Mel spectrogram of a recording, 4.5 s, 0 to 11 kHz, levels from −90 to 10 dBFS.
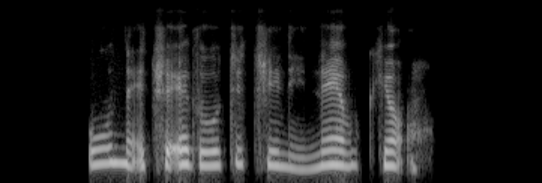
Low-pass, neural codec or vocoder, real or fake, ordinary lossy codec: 7.2 kHz; none; real; Opus, 16 kbps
